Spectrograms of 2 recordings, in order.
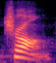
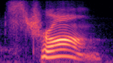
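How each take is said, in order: First: The word begins without any S sound. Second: The word begins with a clear S sound. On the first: The speaker calls it wrong. "only strong, without an S" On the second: The speaker calls it right. "that's it"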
